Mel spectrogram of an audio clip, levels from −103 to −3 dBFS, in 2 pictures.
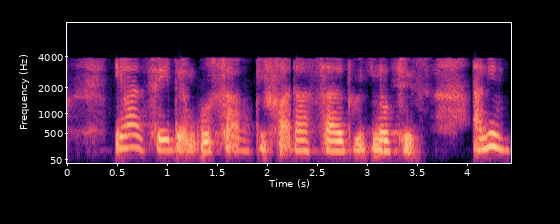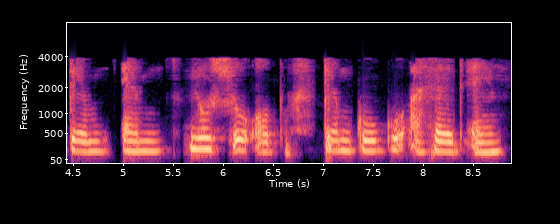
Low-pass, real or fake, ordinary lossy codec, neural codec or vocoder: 7.2 kHz; fake; AAC, 16 kbps; codec, 16 kHz in and 24 kHz out, 1.1 kbps, FireRedTTS-2 codec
